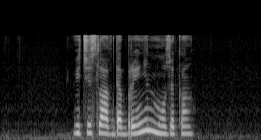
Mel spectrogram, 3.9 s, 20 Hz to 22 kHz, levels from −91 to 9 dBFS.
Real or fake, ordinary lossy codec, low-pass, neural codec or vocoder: fake; none; none; codec, 16 kHz, 4 kbps, FunCodec, trained on Chinese and English, 50 frames a second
